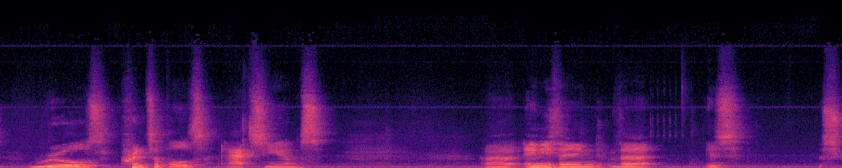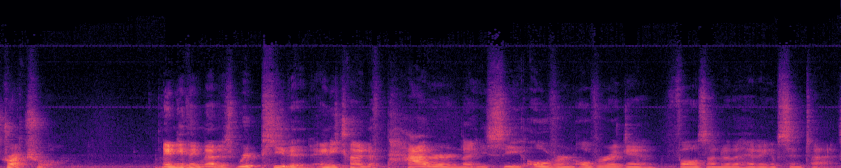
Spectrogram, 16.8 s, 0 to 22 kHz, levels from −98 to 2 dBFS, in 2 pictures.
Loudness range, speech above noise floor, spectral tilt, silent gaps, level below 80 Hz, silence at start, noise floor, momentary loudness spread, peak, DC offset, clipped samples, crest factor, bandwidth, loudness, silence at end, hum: 6 LU; 23 dB; -5 dB/octave; none; -56 dBFS; 0 s; -53 dBFS; 12 LU; -4 dBFS; under 0.1%; under 0.1%; 26 dB; 16 kHz; -30 LUFS; 0 s; none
